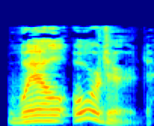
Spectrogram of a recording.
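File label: "well-ordered", British English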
